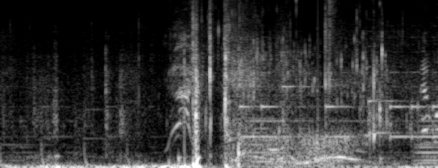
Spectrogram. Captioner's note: scream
